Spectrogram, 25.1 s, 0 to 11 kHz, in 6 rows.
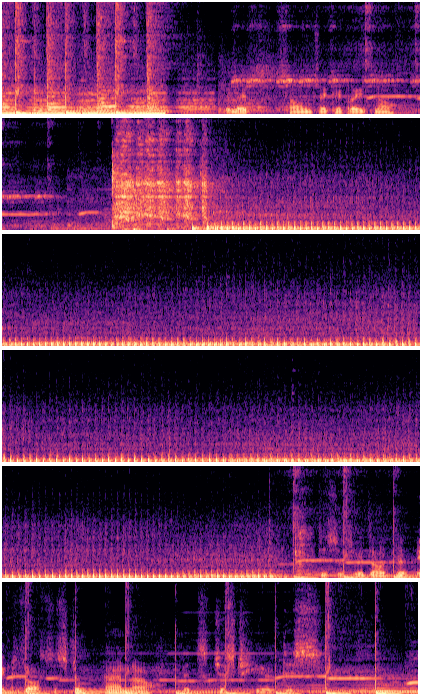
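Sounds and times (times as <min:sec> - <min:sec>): motorcycle engine cranking: 0:05.3 - 0:09.0
motorcycle engine idling: 0:05.3 - 0:19.8.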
